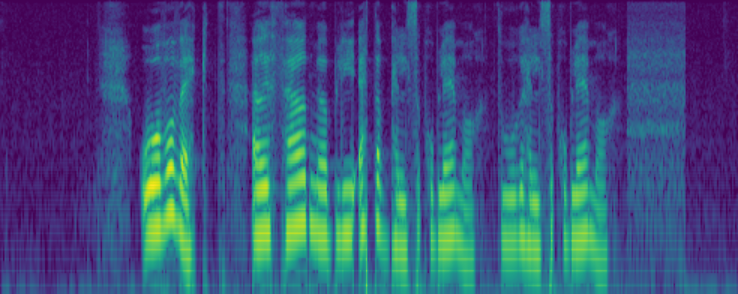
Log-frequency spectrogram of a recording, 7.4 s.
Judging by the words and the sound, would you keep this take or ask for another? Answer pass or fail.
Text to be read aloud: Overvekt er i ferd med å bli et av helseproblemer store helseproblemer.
pass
